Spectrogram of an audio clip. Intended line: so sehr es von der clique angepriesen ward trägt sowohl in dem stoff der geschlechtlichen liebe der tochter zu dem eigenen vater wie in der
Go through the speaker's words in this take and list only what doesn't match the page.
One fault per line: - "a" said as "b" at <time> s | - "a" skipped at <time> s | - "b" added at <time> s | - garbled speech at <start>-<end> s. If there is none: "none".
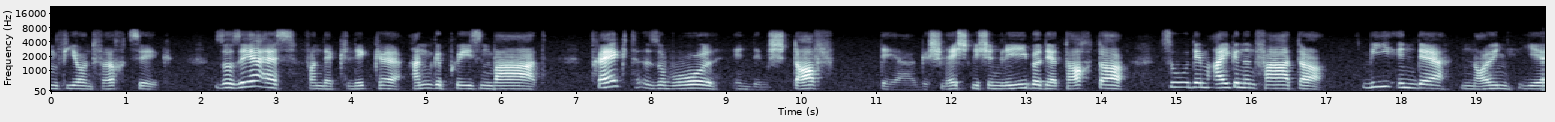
none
